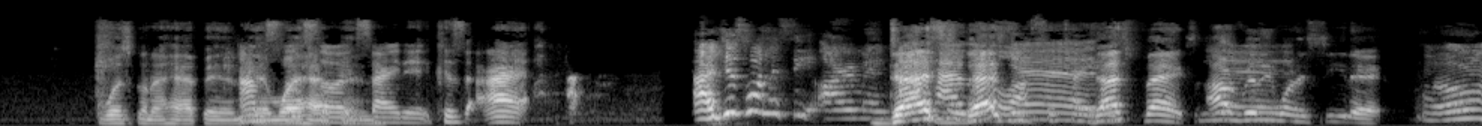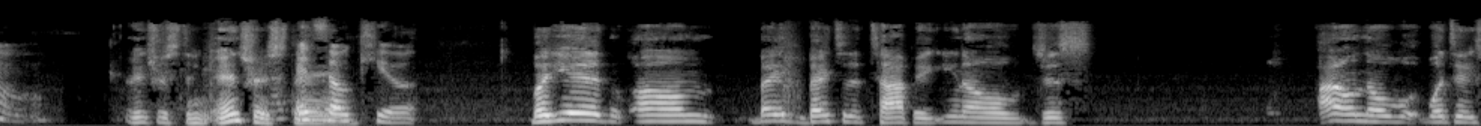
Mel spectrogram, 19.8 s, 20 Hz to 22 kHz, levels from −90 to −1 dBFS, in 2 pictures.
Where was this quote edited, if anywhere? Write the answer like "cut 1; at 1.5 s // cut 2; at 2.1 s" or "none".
cut 1; at 9.4 s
